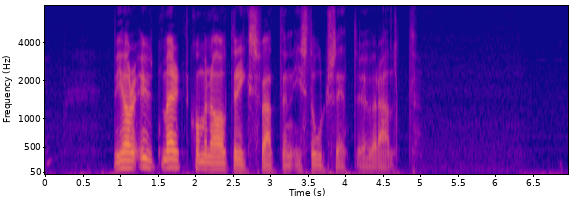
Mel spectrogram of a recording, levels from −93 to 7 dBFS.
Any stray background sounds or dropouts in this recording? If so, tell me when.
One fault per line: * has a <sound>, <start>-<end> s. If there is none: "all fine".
all fine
